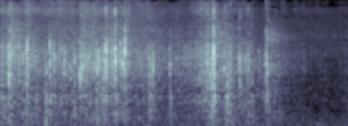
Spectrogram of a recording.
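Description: A paper gift bag being opened: dense crackling and rustling of paper and packaging, which stops shortly before the end.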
